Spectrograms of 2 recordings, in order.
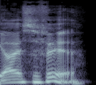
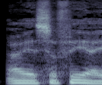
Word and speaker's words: Hagia Sophia: How do you say Hagia Sophia? – Yeah, the Hagia Sophia. – Hagia Sophia, yeah. – Is that really how you... – That's really how you say the Hagia Sophia.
